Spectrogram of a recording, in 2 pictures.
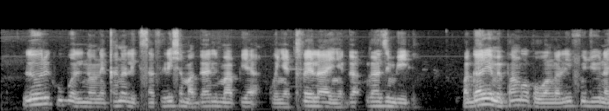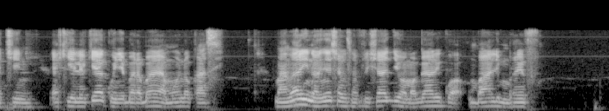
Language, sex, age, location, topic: Swahili, male, 18-24, Nairobi, finance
